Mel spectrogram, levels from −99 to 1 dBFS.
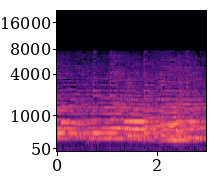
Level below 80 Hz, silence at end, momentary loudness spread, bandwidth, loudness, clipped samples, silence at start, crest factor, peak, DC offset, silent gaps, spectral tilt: -72 dBFS; 0 s; 8 LU; 7.8 kHz; -29 LUFS; under 0.1%; 0 s; 14 dB; -14 dBFS; under 0.1%; none; -5 dB/octave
